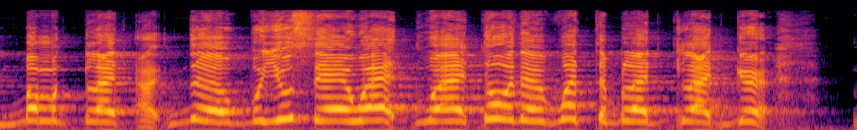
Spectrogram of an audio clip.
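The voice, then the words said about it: Poor put-on Jamaican accent. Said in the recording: “My Jamaican, Jamaican accent's terrible”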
